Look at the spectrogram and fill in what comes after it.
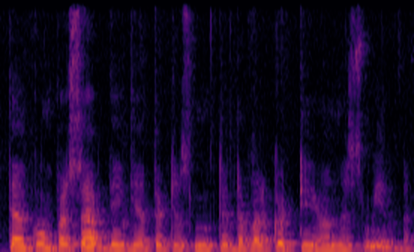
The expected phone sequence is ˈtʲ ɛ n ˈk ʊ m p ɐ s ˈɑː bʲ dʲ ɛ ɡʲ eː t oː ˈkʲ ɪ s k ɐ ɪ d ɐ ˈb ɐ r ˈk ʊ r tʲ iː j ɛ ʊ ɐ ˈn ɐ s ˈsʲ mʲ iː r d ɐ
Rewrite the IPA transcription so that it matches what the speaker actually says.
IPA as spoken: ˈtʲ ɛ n ˈk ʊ m p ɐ s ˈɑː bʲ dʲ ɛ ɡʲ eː t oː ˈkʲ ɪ s t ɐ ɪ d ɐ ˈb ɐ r ˈk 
